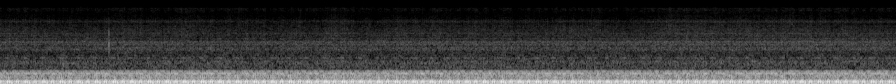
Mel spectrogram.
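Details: 2006 Chevy Silverado LBZ Duramax diesel, revved in neutral with new 5-inch straight pipe, flow-through muffler and DSP5 tune to show turbo spool; deep, even drone with steady beat, no knocks or rattles; normal neutral revs.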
